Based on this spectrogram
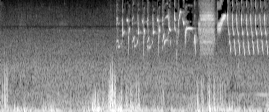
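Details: A hybrid goldfinch sings to teach its chicks and arouse a female goldfinch, which adopted a mating posture. After two quiet seconds, bright chattering twitters start, with a buzzy burst and a fast, even trill at the end, above low background noise.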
